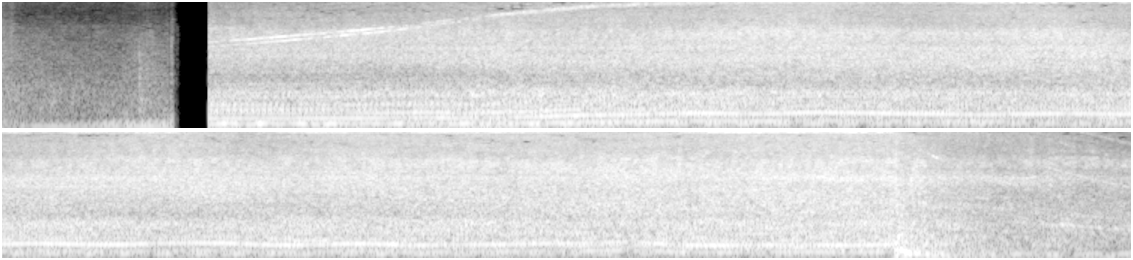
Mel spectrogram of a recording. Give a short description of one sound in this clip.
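A tractor engine roars loudly at full power.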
